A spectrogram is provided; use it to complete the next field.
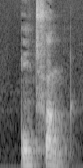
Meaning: inflection of ontvangen: 1. first-person singular present indicative 2. second-person singular present indicative 3. imperative
- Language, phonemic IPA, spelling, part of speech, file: Dutch, /ɔntˈfɑŋ/, ontvang, verb, Nl-ontvang.ogg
